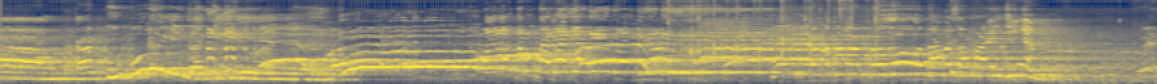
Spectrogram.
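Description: A young man sings loudly through a microphone.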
